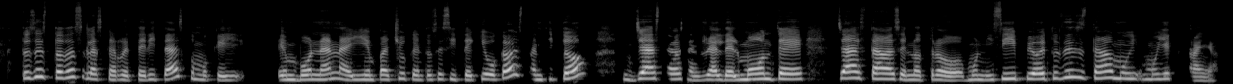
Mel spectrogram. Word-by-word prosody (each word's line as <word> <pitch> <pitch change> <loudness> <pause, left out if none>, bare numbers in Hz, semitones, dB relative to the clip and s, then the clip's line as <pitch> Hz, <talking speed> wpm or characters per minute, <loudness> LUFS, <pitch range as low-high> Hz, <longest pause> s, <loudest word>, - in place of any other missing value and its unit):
entonces 345 +5 -1
todas 320 +3 +1
las 245 -4 -2
carreteritas 220 - -2
como 230 - -7
que 195 -1 -4 0.3
embonan 225 +4 +1
ahí 215 -1 0
en 215 - -2
Pachuca, 225 +2 -2
entonces 215 +2 -6
si 230 - -6
te 215 -2 -2
equivocabas 250 - +1
tantito, 265 - 0 0.3
ya 235 +5 +4
estabas 255 -2 -2
en 195 -2 -5
Real 215 0 +2
del 205 -1 +3
Monte, 245 +2 +3 0.3
ya 295 0 +6
estabas 255 -3 +3
en 215 -1 -1
otro 205 -3 0
municipio, 250 +5 0
entonces 280 +6 0
estaba 300 0 0
muy 265 -3 -2
muy 240 +2 -5
extraño. 180 -9 -9
235 Hz, 150 wpm, -24 LUFS, 215-270 Hz, 0.3 s, ya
